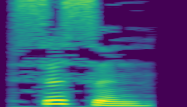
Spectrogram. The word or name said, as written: sison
